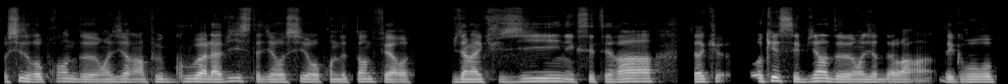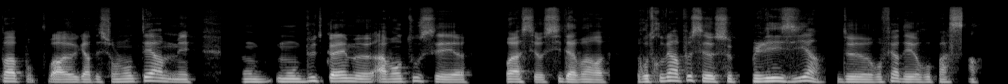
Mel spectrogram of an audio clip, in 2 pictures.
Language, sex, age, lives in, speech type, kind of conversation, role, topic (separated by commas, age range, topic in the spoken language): French, male, 20-24, France, conversation, advice, user, Comment se passe ta routine alimentaire quand tu sautes des repas et que tu manges à des horaires irréguliers ?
